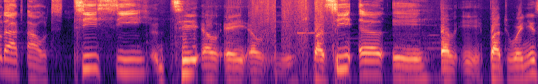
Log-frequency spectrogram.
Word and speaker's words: Tlale: But T-L-A... L-E. But when you spell it, when you pronounce Tlale. it, you pronounce it with a C. Okay, it's Tlale.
